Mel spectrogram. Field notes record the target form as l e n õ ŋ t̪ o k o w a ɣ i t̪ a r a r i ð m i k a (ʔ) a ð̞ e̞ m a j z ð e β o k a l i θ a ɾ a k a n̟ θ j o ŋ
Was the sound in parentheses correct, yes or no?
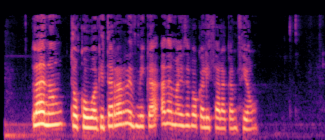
yes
